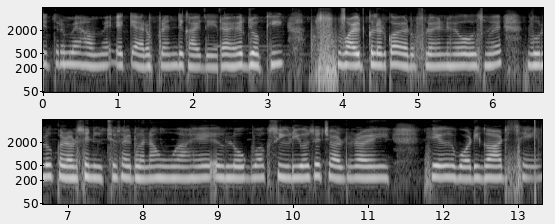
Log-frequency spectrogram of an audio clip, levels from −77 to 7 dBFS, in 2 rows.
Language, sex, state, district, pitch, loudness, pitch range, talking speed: Hindi, female, Chhattisgarh, Rajnandgaon, 235 Hz, -18 LUFS, 230-245 Hz, 160 wpm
